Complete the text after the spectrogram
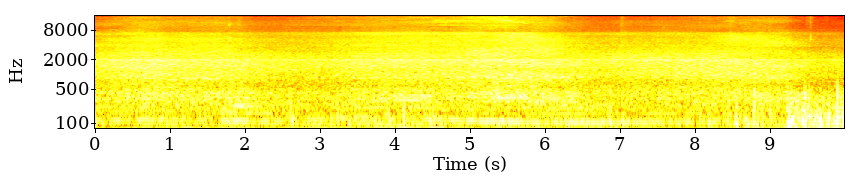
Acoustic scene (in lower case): street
